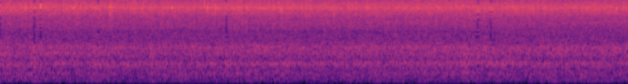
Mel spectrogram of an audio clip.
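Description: Heavy monsoon rain pours steadily during flooding, a dense, unbroken roar of downpour close by that holds at one level throughout with no voices.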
